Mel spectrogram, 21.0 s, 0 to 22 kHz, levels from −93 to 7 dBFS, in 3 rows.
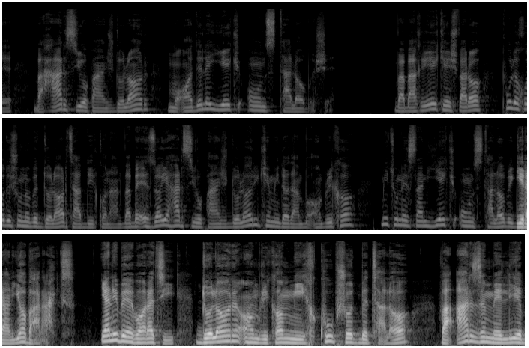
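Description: One stereo channel likely had its polarity reversed from 0.0 to 13.86 s, a case of one channel inverted. Summed to mono, the centred speech cancels and drops by about 25 dB, leaving only a faint residue of the difference between channels.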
